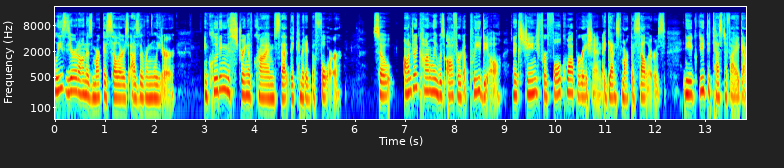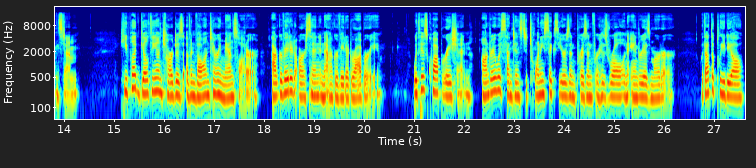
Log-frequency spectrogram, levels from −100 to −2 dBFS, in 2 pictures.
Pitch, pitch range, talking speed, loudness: 190 Hz, 175-220 Hz, 165 wpm, -23 LUFS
